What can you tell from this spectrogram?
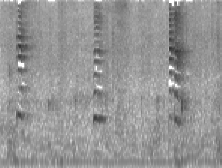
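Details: Eight-week-old French Bulldog puppies indoors giving three short, sharp high squeaks, each about one second apart, with a steady low hum underneath.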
